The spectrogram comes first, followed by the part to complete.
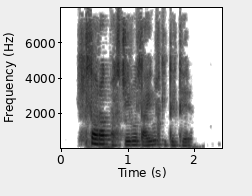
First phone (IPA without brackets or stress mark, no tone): x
